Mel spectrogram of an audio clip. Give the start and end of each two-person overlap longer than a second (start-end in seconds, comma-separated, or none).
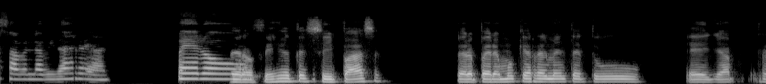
none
